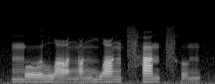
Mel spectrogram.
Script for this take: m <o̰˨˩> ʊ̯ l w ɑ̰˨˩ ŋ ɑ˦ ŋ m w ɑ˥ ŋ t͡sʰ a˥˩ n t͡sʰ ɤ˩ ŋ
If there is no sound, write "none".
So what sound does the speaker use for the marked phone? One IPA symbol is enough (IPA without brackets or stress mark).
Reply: o˧˥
